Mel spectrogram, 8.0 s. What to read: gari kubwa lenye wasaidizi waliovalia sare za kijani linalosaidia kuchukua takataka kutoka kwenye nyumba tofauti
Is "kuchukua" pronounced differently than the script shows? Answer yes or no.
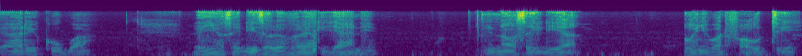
yes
